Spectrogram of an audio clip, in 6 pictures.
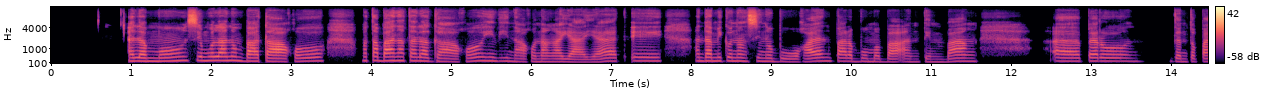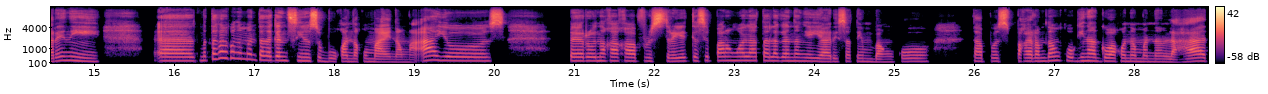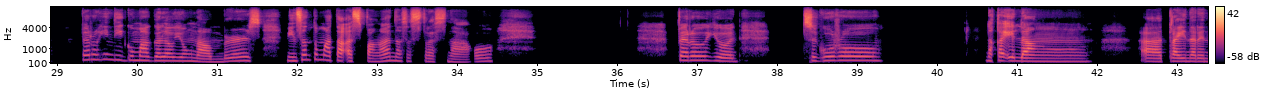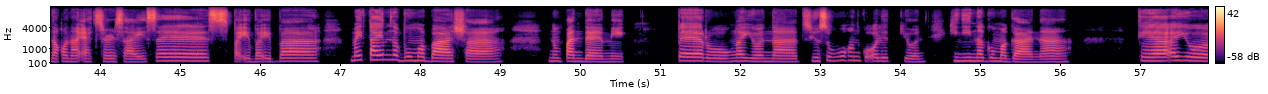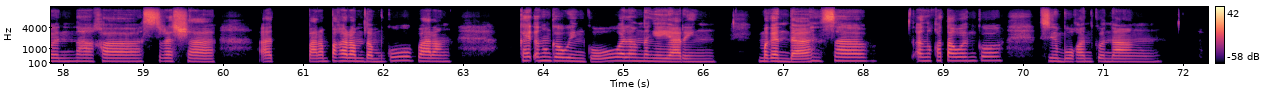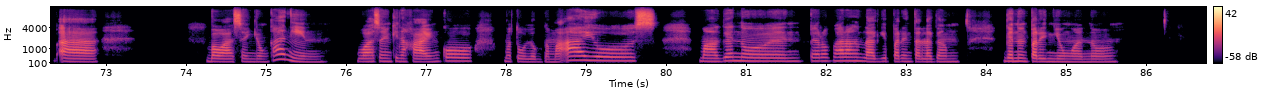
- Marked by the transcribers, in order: none
- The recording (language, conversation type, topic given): Filipino, advice, Bakit hindi bumababa ang timbang ko kahit sinusubukan kong kumain nang masustansiya?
